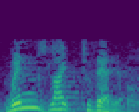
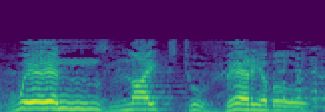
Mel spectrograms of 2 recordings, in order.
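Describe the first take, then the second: First: It is said in a plain, neutral tone. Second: It is said mournfully, like a disaster.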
